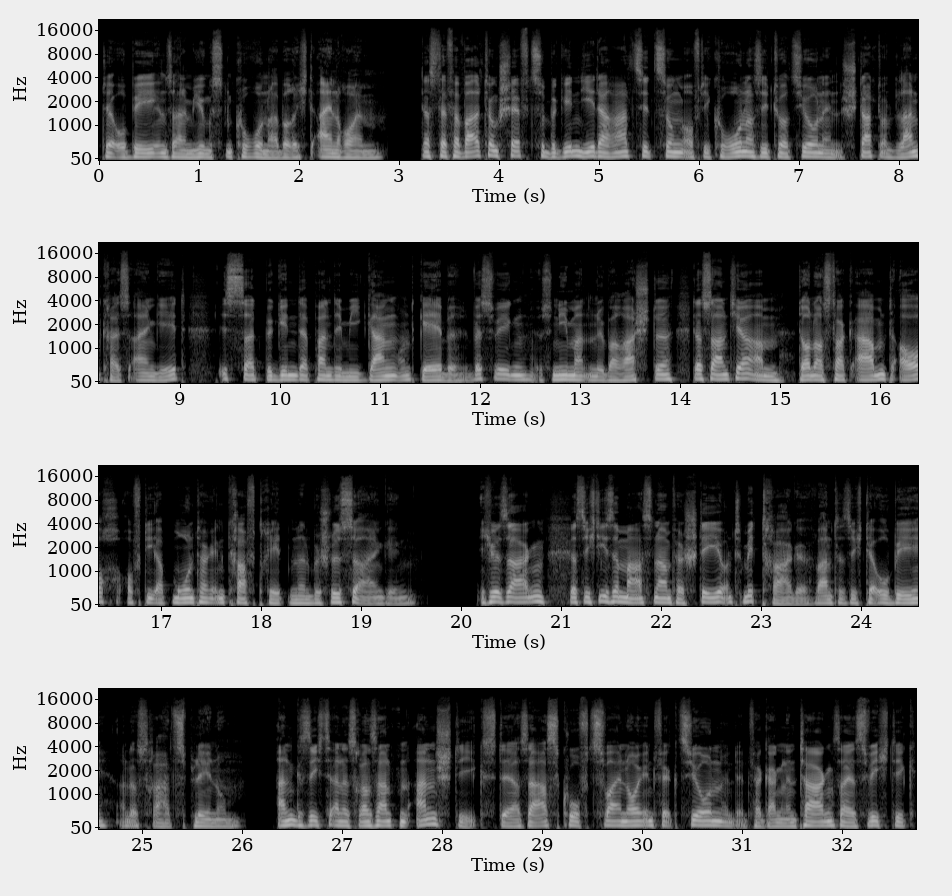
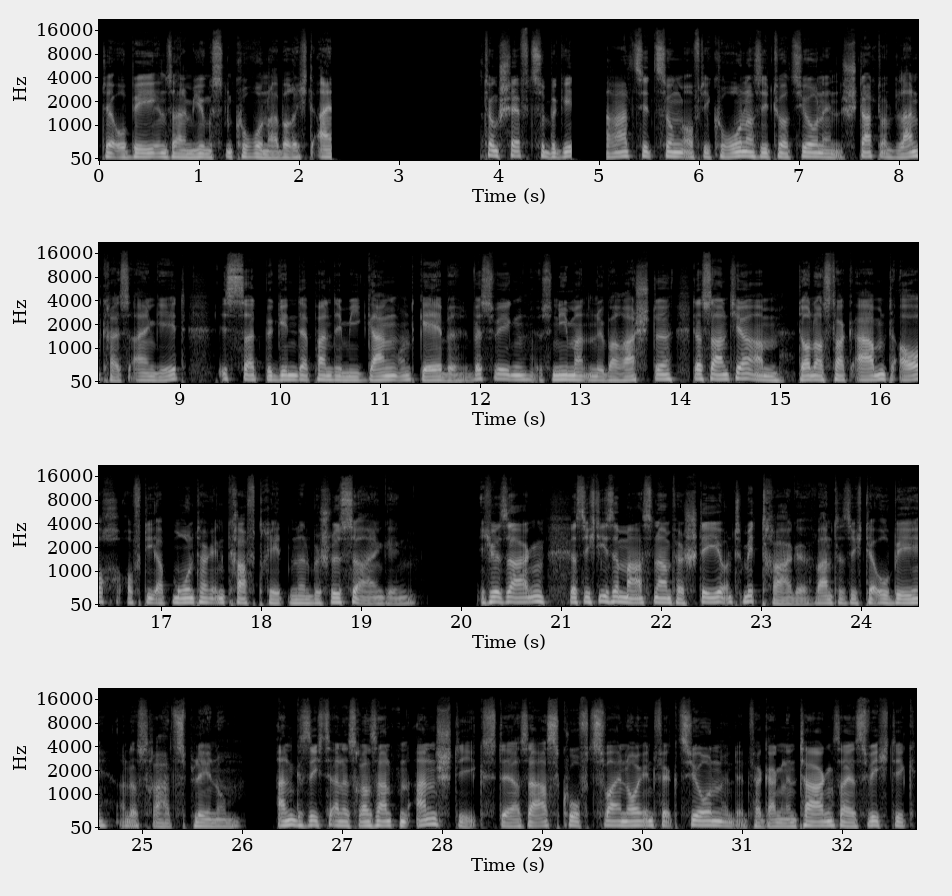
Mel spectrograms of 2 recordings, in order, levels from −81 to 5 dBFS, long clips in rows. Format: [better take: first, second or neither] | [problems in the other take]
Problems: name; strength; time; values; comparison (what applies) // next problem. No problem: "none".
first | audio cutting out; at 2.5 s for 1.5 s and at 4.5 s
